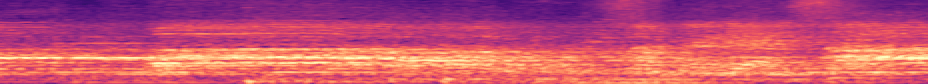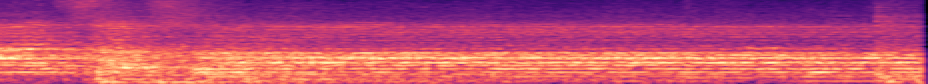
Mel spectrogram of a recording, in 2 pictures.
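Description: Community rock choir of mostly women singing together, with a lead singer on a microphone, holding long sustained notes that change a few times.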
